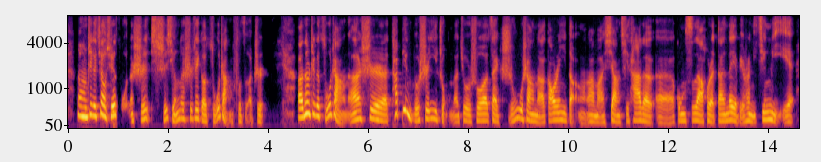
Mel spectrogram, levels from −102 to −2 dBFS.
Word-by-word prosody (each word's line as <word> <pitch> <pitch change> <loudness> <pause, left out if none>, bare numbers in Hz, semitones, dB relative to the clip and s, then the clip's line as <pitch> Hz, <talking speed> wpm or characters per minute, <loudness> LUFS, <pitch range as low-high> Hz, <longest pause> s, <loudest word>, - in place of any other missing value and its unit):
那 235 -3 +3
么 215 -1 +9
这 255 +3 +3
个 230 - +5
教 240 0 +5
学 225 +2 +4
组 245 - +3 0.2
呢， 130 - -2
实 165 +6 -2
实 170 -3 -4
行 140 -6 -2
的 175 0 -3
是 175 +1 -6
这 185 0 0
个 135 -6 +1
组 125 +4 -4
长 - - -2
负 - - -8
责 - - -9
制。 - - -7 0.6
呃， 200 - +9
那 270 - +7
么 285 - +7
这 270 - 0
个 230 - +4
组 220 +1 -1
长 260 - +1
呢， 155 +6 +2
是 160 -7 +2
他 275 - 0
并 280 -2 +3
不 130 0 -3
是 170 +4 -1
一 175 -2 -3
种 160 - -7
呢 115 - -5
就 130 +1 -4
是 120 - -10
说 135 -1 +2
在 130 -2 -1
职 115 +1 -8
务 180 +5 -2
上 150 -6 -1
呢， 110 -2 -2
高 135 +4 +2
人 150 +1 0
一 145 - -3
等， 130 - -2 0.3
那 125 0 -2
么 110 -2 -3
像 115 +1 0
其 115 +3 -8
它 140 +3 0
的， 120 -4 +2
呃， 105 -3 -5
公 135 0 -3
司 140 +2 -1
啊 135 - +5
或 120 - -1
者 - - +2
单 130 0 -1
位 145 -4 +3
比 - - -8
如 - - -5
说 140 - -2
你 120 -4 -1
经 155 +6 -2
理， 120 -4 -3
145 Hz, 280 characters per minute, -22 LUFS, 130-180 Hz, 0.6 s, 么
